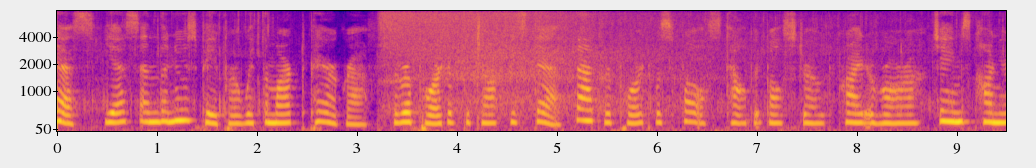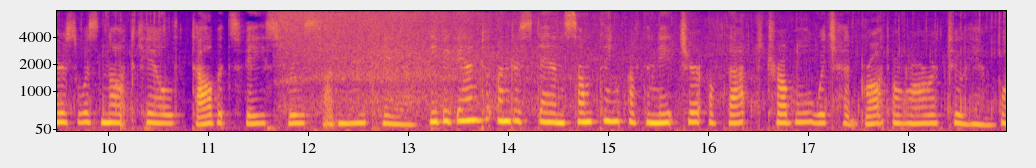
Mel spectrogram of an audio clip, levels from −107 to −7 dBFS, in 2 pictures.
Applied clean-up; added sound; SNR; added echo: none; Boiling; 17 dB; none.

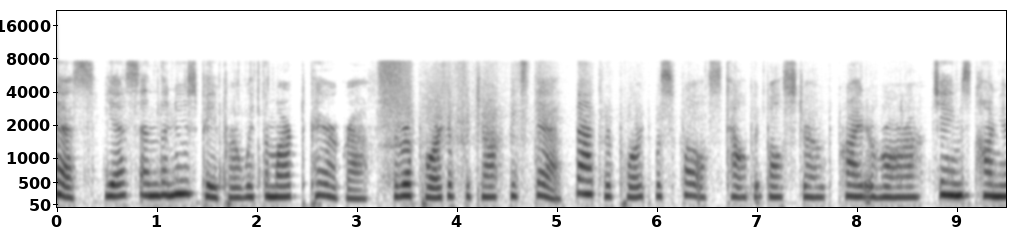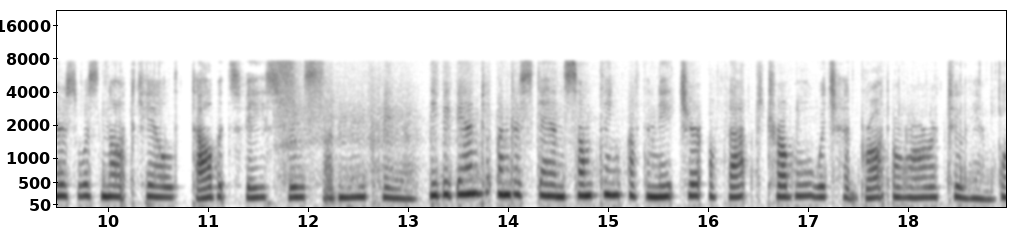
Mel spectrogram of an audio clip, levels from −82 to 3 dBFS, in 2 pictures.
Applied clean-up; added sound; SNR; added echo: neural mask model RNNoise.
